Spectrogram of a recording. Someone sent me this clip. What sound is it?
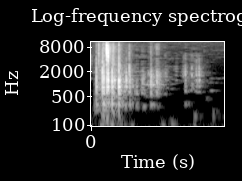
5 Dices thrown on a playboard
